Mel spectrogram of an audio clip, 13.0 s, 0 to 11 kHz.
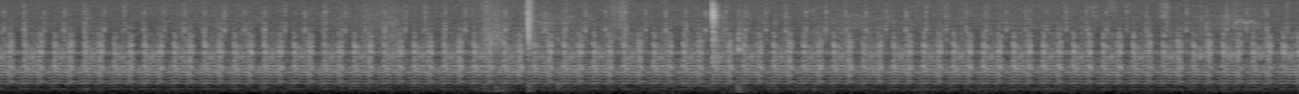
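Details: Horstmann VA Mk9 SRS2 rate changer time switch, 240V 50Hz synchronous motor, repowered with case back on: loud steady whirr with fine even ticking, no stumbles; the case barely quietens it; normal.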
